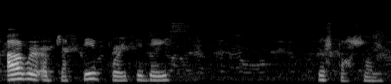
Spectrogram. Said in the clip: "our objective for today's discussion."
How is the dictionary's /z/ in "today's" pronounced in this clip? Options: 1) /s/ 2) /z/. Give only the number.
1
